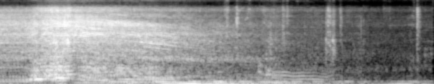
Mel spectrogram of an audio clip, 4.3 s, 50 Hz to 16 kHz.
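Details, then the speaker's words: Hail-damaged 2004 Chevrolet SSR with 5.3L LM4 V8, about 79,863 miles, automatic, sat for a while: deep even V8 burble climbing smoothly with each throttle blip and settling cleanly, no knocks or ticks; healthy running. "So runs good, sounds good, everything else is okay, which is fine by me."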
